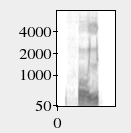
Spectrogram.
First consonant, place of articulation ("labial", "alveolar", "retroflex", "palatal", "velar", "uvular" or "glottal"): glottal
